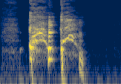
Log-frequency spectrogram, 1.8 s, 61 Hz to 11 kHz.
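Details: Adult still recovering from COVID-19 and feeling unwell gives two forceful, harsh coughs after a breath in.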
